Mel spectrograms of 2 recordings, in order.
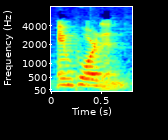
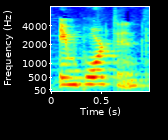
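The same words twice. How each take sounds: First: The t after the n is dropped. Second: The t after the n is clearly pronounced. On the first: "c'est important" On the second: "pour le mot important"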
